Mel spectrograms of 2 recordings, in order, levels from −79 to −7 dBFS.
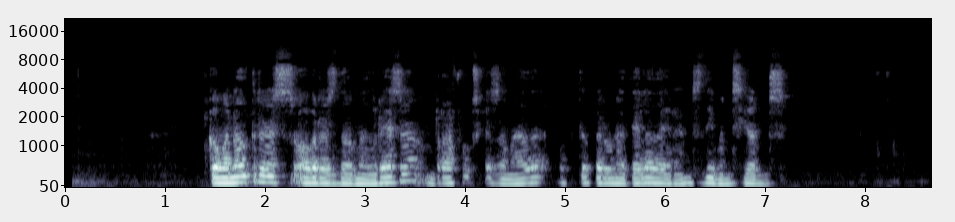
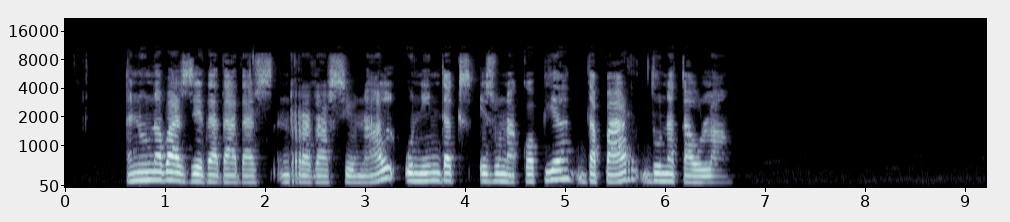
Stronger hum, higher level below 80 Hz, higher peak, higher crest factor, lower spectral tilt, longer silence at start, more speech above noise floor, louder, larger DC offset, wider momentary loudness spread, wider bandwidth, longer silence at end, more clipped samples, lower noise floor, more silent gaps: neither; first, -50 dBFS vs -74 dBFS; second, -6 dBFS vs -2 dBFS; about the same, 20 dB vs 22 dB; first, -7.5 dB/octave vs -4 dB/octave; first, 1.45 s vs 0.6 s; second, 48 dB vs 52 dB; about the same, -24 LUFS vs -22 LUFS; neither; first, 15 LU vs 6 LU; second, 7.4 kHz vs 10.5 kHz; second, 1.5 s vs 2.6 s; neither; about the same, -71 dBFS vs -73 dBFS; neither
